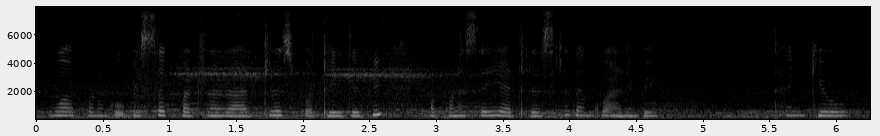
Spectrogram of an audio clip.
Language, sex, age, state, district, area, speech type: Odia, female, 18-30, Odisha, Rayagada, rural, spontaneous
